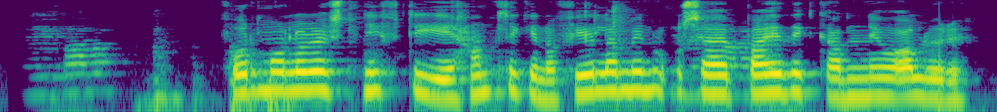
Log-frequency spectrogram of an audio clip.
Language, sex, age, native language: Icelandic, female, 40-49, Icelandic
